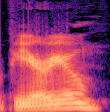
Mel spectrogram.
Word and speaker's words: Pereiro: How do you pronounce Pereiro? Since you've been watching this forever, Pereiro.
